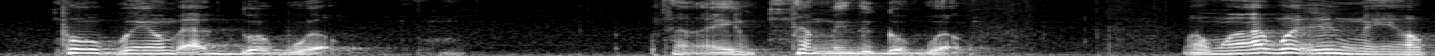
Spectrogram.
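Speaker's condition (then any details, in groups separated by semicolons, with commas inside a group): Cerebral palsy; speech impairment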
